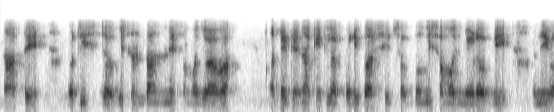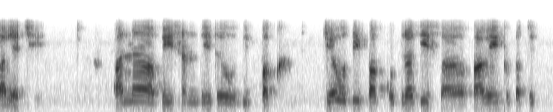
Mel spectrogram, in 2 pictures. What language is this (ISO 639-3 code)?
guj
